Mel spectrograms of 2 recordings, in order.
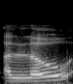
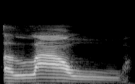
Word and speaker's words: allow: and another thing here instead of alow alow it's allow allow this another another sound that's wide to small allow allow allowing good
